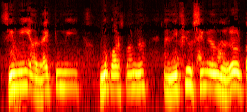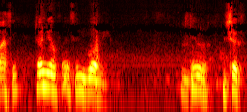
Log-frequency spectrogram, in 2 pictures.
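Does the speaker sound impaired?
Yes: speech loss after head injury; head injury from car accident, unconscious after accident, speech lost after accident; very difficult to utter words, heavy speech, listeners say understandable.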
